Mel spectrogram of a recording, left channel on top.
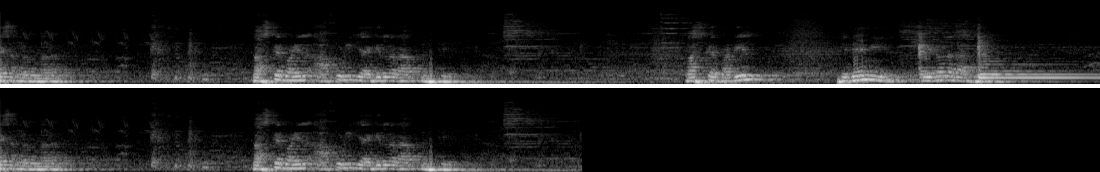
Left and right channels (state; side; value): drops out; right; at 5.9 s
